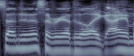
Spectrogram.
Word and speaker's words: Dungeness: Dungeness? I say Dungeness. I think both are acceptable.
